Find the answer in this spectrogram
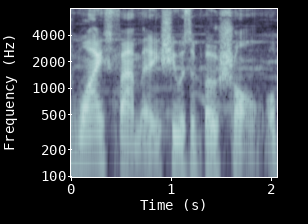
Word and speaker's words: Beauchamp: She was a Beauchamp, or Beauchamp as it became pronounced when it was anglicised, and because somehow he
